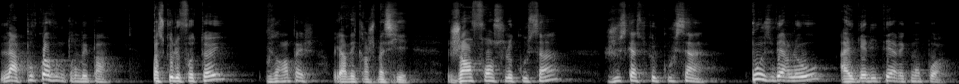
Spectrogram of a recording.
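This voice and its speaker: A man's fairly high, somewhat breathy voice with a dark, mellow tone, lively intonation, a moderate pace and long, frequent pauses, on a very clean recording with a silent background. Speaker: retired astronaut. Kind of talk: interview.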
